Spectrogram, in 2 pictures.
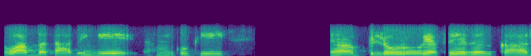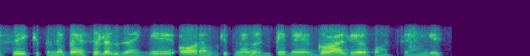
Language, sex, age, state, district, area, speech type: Hindi, female, 30-45, Madhya Pradesh, Bhopal, urban, conversation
